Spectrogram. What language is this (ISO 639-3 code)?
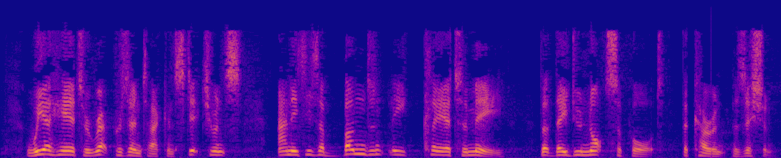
eng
